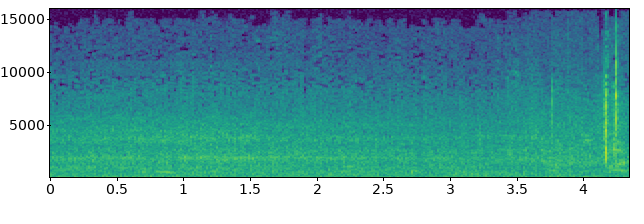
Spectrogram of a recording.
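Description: A vehicle engine idling steadily, under the indistinct talk of a crowd.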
